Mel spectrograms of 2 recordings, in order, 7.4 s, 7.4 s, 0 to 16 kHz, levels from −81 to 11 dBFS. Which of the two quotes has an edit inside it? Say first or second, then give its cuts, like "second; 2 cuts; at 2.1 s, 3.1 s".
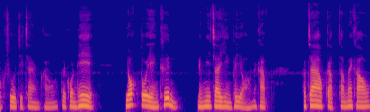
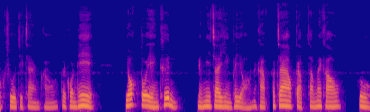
second; 1 cut; at 5.4 s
